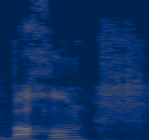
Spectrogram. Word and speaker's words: Bochum: El disputado ayer en su concentración en Alemania ante el Bochum, que me dijo Mauri Díaz que hay que pronunciarlo así, Bochum. – Bochum. – Y no Bochum y Bochum.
